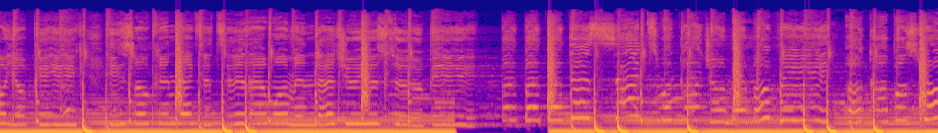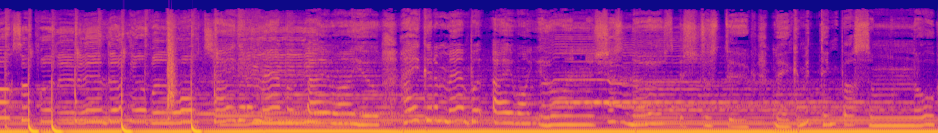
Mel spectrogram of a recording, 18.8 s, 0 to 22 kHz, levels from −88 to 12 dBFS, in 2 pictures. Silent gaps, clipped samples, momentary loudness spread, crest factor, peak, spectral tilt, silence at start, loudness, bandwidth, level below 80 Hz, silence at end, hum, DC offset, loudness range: none; under 0.1%; 3 LU; 8 dB; 0 dBFS; -5 dB/octave; 0 s; -11 LUFS; 16 kHz; -10 dBFS; 0 s; none; under 0.1%; 1 LU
